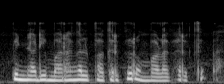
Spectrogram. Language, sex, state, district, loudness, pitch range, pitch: Tamil, female, Tamil Nadu, Nilgiris, -15 LUFS, 190-215 Hz, 205 Hz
